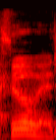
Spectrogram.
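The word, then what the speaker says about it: Ceruledge: Cerulege? – Yeah, Cerulege.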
